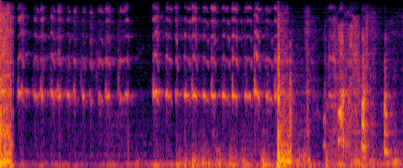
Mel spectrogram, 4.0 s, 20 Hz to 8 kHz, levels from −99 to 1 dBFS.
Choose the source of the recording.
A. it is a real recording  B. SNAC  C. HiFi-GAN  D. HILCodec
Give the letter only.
C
